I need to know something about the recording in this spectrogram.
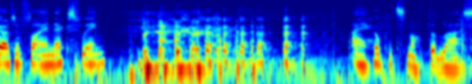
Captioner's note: laughing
